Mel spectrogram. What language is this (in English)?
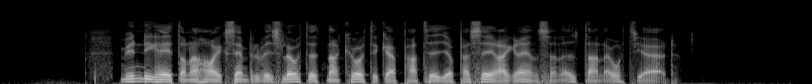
Swedish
